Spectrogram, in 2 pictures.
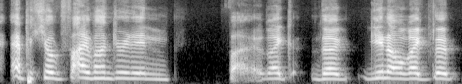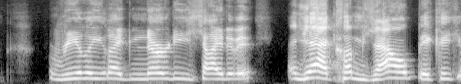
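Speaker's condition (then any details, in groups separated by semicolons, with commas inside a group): Cerebral palsy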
